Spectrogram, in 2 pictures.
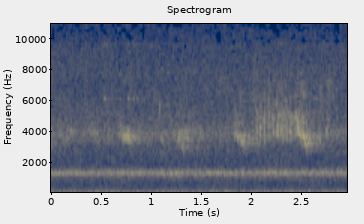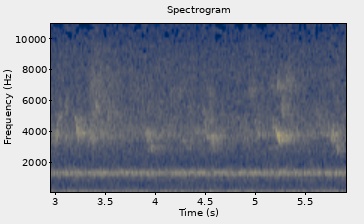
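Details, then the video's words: Cicadas from the 2021 emergence after 17 years underground: a steady, unbroken mid-pitched droning chorus fills the whole stretch, with short high bird chirps scattered above and a low rumble of background noise. "CICADAS 🌿 Sounds"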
